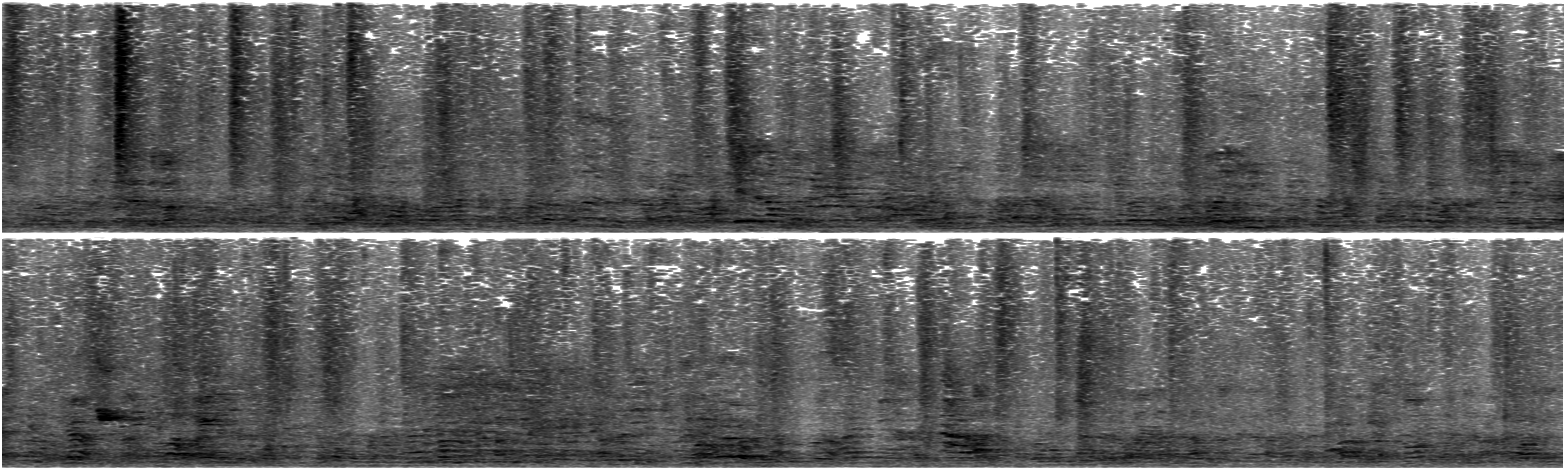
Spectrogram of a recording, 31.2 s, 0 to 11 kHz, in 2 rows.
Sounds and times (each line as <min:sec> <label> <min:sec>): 0:00.0 crowd int medium school busy activity 0:31.2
